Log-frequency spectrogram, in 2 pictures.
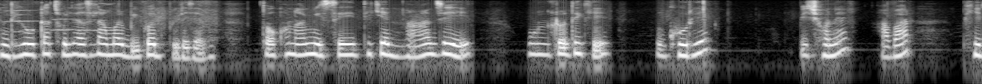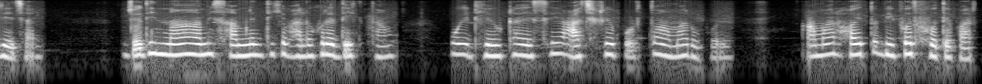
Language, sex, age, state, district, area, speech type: Bengali, female, 18-30, West Bengal, Jalpaiguri, rural, spontaneous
